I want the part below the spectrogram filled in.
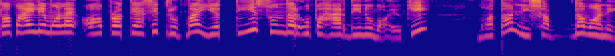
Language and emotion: Nepali, surprised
